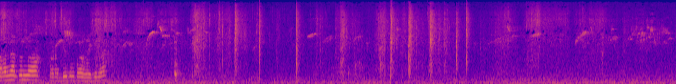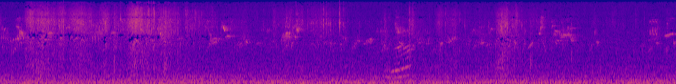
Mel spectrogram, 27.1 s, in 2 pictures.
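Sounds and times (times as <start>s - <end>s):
small birds chirping: 0.0s - 27.0s
steady outdoor noise: 0.0s - 27.0s
sharp snaps: 4.4s - 7.0s.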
